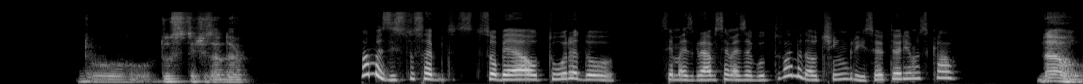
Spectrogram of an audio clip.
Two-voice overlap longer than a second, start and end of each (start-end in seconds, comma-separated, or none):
none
